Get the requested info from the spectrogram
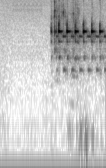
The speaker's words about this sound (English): The timer is, there we go, just gone off. The timer literally just, I don't know, could you guys hear it there?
